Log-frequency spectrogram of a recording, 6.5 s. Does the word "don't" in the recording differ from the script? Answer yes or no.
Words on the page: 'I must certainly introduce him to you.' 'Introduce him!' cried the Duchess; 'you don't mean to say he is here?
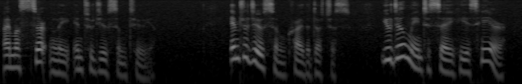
yes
